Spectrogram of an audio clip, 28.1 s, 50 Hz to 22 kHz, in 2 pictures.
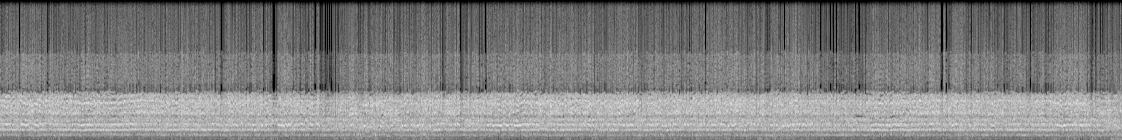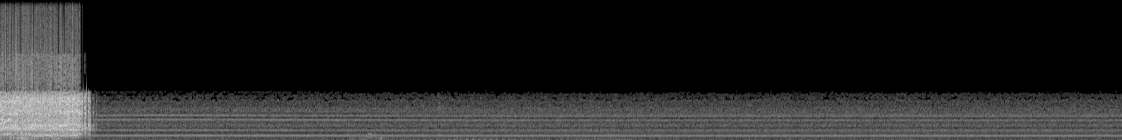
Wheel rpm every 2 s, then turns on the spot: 230, 220, 230, 240, 230, 230, 220, 30, 0, 0, 0, 0, 0, 0.
none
